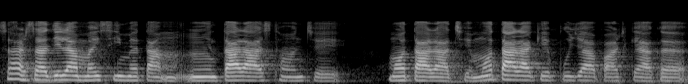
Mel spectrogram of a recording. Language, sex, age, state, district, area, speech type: Maithili, female, 60+, Bihar, Saharsa, rural, spontaneous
